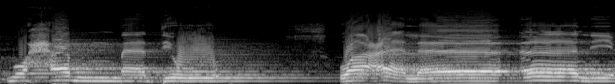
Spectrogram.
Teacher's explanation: হলকের মধ্যকান মানে ওই যে গলার মাঝখান থেকে হা উচ্চারণ হয় আইন আর হা গলার মাঝখান থেকে উচ্চারণ হয়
